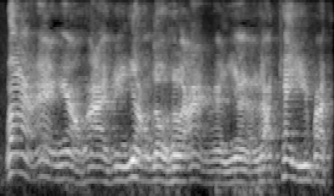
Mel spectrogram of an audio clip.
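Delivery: mock entitled caller. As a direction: bluster like a self-important caller.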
